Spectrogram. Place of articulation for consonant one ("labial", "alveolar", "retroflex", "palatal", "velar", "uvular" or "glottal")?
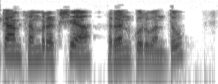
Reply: velar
